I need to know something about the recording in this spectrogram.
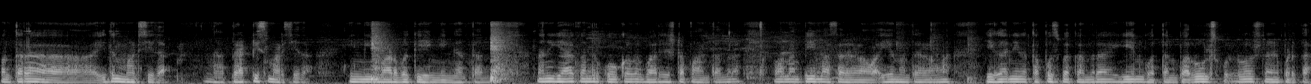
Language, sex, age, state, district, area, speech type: Kannada, male, 18-30, Karnataka, Haveri, rural, spontaneous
